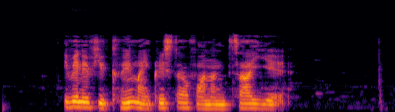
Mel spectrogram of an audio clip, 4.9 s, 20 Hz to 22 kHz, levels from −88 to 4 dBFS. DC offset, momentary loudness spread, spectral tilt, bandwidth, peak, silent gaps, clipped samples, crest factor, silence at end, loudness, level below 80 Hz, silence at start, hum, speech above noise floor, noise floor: under 0.1%; 9 LU; -5.5 dB/octave; 7.4 kHz; -4 dBFS; none; under 0.1%; 18 dB; 1.4 s; -19 LUFS; -62 dBFS; 0.8 s; none; 56 dB; -75 dBFS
